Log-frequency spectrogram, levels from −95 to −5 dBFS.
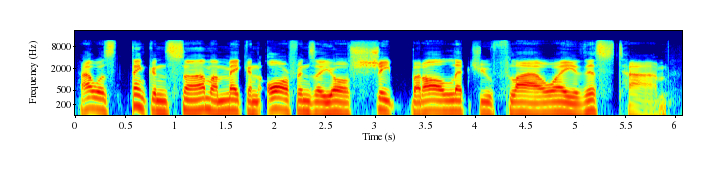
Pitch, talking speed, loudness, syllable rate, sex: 125 Hz, 180 wpm, -18 LUFS, 4.0 syllables/s, male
